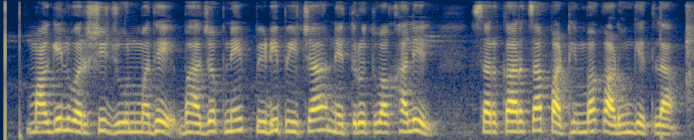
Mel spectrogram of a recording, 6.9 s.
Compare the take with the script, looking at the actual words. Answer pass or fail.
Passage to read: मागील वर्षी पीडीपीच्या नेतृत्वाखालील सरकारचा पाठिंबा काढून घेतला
fail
